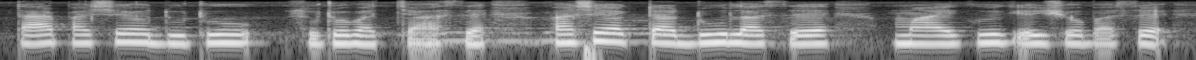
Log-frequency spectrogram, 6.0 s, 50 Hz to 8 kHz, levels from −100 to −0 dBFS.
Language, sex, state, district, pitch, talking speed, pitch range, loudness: Bengali, female, Assam, Hailakandi, 210 Hz, 140 wpm, 205-220 Hz, -16 LUFS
